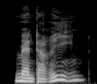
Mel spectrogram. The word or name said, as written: MANDARINEN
